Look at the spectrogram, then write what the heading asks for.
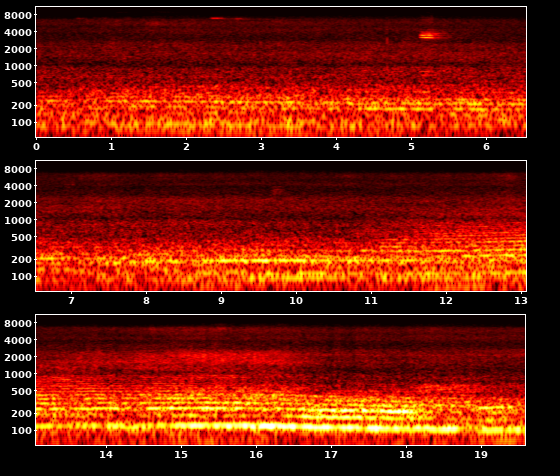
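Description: A distant train approaching along the track: a steady rumble that grows louder, with an engine drone coming in about halfway and rising as it nears. A brief high chirp sounds about five seconds in.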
